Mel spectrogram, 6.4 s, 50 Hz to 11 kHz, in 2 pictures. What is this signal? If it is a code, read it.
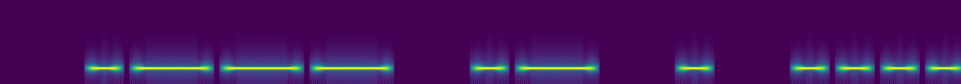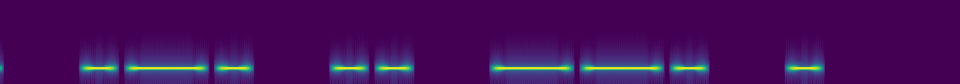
Morse code, heard as a keyed tone, about 16 wpm, 680 Hz. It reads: JAEHRIGE
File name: Witz-08-Juli-2025-70-F80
